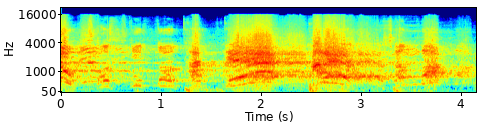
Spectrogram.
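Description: A man preaching in a loud, shouted, sing-song voice through a public-address system, his pitch sweeping up and down in long drawn-out phrases.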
